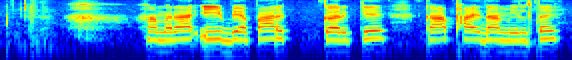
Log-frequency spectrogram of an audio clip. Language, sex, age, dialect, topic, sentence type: Magahi, female, 18-24, Central/Standard, agriculture, question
